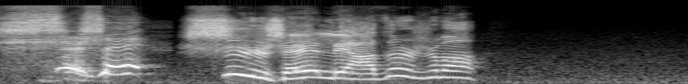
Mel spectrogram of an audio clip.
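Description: A woman calls out cheerfully.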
